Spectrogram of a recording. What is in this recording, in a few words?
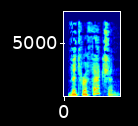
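"vitrifaction", English, British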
